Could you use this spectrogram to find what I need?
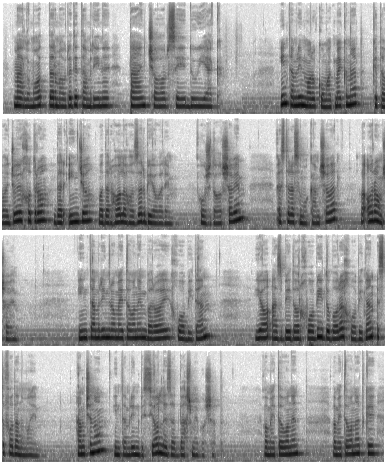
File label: attention, dari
